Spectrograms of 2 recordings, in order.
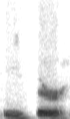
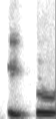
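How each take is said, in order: First: The word begins with an 'ee' sound. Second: The word begins with an 'ay' sound.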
